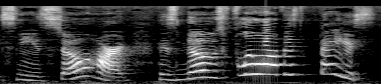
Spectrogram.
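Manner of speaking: slow, loud and dramatic; dramatic storytelling. A narrator's reading. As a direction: build the climax slowly and loudly.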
